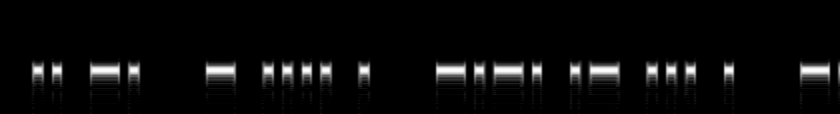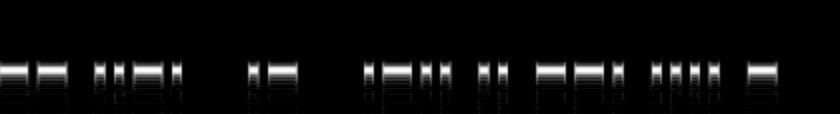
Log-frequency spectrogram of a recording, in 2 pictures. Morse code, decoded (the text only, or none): IN THE CASE OF A LIGHT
